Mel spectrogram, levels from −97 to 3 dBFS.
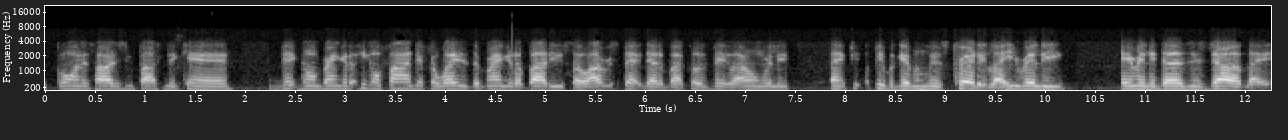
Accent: American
